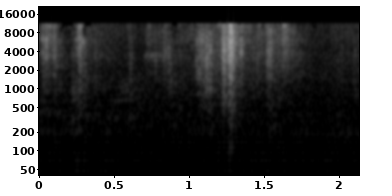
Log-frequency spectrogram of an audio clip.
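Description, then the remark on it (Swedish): Pages of a Bible being flipped forward to the Epistle to the Colossians, a run of soft, papery rustles with one louder swish in the middle, fairly quiet, with no talking. “Bläddra framåt till Kolosserbrevet.”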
